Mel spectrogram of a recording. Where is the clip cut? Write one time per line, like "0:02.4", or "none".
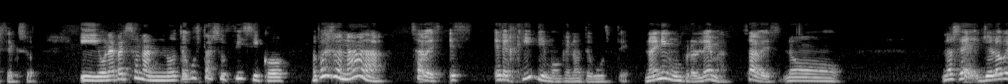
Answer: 0:05.0
0:06.4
